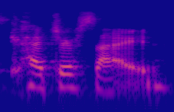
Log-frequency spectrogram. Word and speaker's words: Ketcherside: And, is your last name pronounced Ketcherside? It's Ketcherside. Ketcherside, okay.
